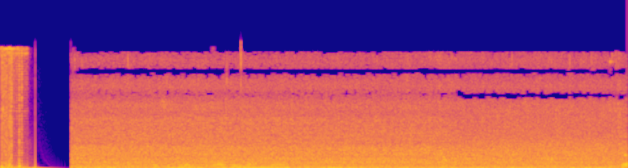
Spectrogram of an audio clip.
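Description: Steady rain falling, an even hiss, which starts just under a second in after a short burst of noise from a glitch transition.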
